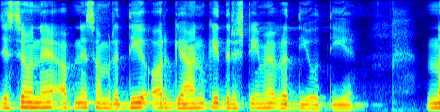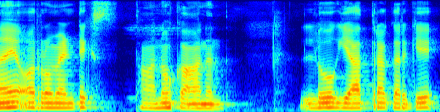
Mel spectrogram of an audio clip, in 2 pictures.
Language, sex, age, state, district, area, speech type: Hindi, male, 30-45, Madhya Pradesh, Jabalpur, urban, spontaneous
